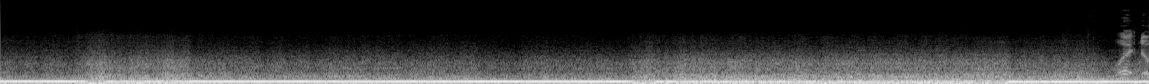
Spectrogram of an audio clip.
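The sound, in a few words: 600hp BMW driving at high speed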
